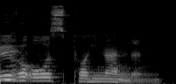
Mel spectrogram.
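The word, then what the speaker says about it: Øve os på hinanden: Äh, Für og Flamm oder wie die ausgesprochen werden, Ove Ospahinanden. – Öve Ospahinanden. – Danke sehr, ja.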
